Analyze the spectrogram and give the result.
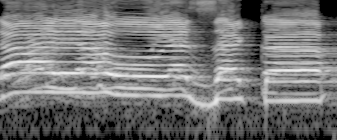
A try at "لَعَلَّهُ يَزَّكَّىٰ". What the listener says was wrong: لام کو، پہلے والے لام کو کھینچنا نہیں ہے، دوسرے والے کو بھی نہیں کھینچنا. جی ہاں، مگر پہلے والا متحرک ہے، دوسرے والا مشدد ہے، اس کو ذرا رک کر پڑھنا ہے، یہ یاد رکھنا ہے.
